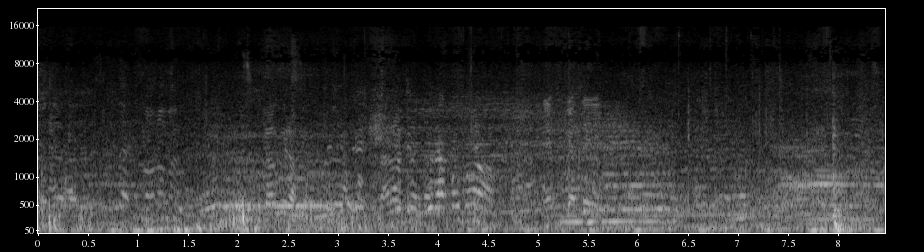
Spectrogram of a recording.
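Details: Cattle being unloaded from a truck, with several overlapping drawn-out moos forming steady harmonic bands, set against a noisy backdrop of human voices and general commotion.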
